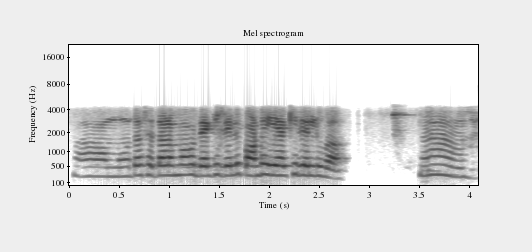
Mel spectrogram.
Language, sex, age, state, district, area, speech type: Odia, female, 30-45, Odisha, Jagatsinghpur, rural, conversation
